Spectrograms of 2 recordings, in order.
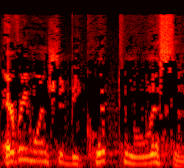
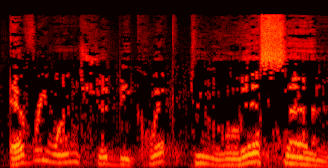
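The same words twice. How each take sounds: First: Said in the usual way. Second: Slow reading with "listen" drawn out and punched; stress on listen. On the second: Shown as a demonstration. Preacher leading congregation in a verse, emphasizing "listen". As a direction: lean hard on the word "listen". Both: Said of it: "let's emphasize the word listen".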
